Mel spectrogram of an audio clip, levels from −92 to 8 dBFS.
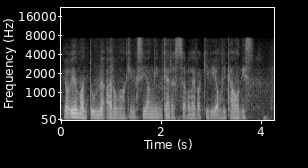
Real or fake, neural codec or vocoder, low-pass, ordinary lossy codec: fake; codec, 16 kHz, 0.9 kbps, LongCat-Audio-Codec; 7.2 kHz; MP3, 48 kbps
